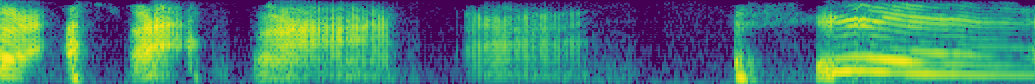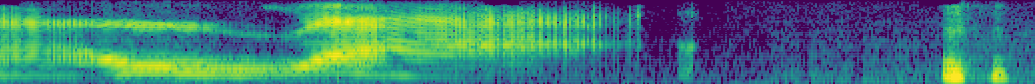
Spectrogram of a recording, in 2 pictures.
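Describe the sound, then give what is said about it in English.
A few sharp barks, then a long, wavering growl and whine, fairly loud; it sounds like a person's voice imitating a dog rather than a real animal. “Where is it? Where's the dog?”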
